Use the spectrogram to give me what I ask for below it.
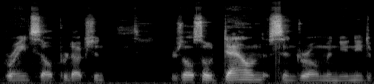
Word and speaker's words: Down syndrome: cell production there's also Down syndrome and you need to pronounce that correctly it's not Downs it's down syndrome and that's a defect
